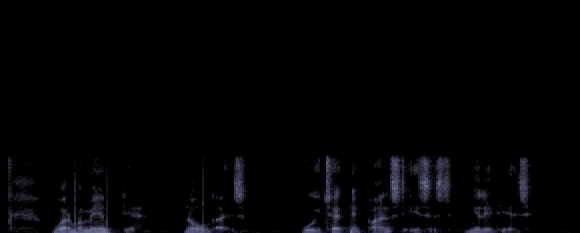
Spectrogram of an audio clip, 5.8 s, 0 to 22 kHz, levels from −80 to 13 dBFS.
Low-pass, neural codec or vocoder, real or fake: 7.2 kHz; codec, 16 kHz in and 24 kHz out, 1 kbps, XY-Tokenizer; fake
